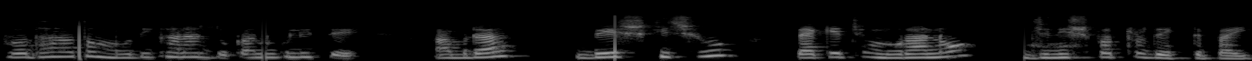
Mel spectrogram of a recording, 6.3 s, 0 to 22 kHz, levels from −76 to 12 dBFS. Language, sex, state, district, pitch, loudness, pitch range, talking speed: Bengali, female, West Bengal, North 24 Parganas, 260 Hz, -32 LUFS, 230-285 Hz, 105 wpm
